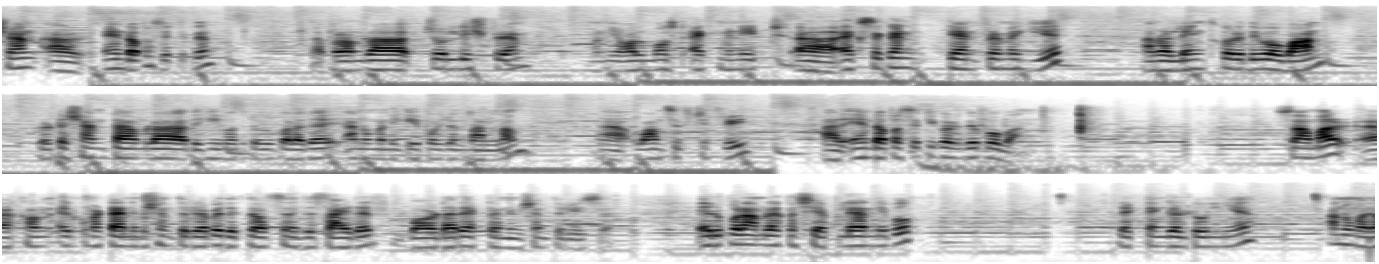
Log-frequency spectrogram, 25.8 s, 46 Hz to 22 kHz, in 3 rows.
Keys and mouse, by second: 2.0 shift+Page_Down, 2.6 shift+Page_Down, 3.2 shift+Page_Down, 6.2 shift+Page_Down, 9.6 click, 14.8 click, 14.8 KP_1, 15.3 click, 15.3 KP_1, 17.1 click, 18.0 space, 21.0 click, 21.4 click, 21.4 space, 21.7 click, 23.0 click, 25.0 click, 25.4 click.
